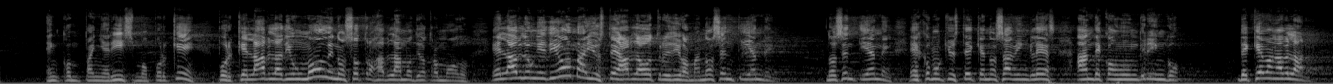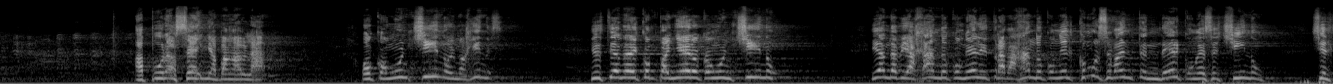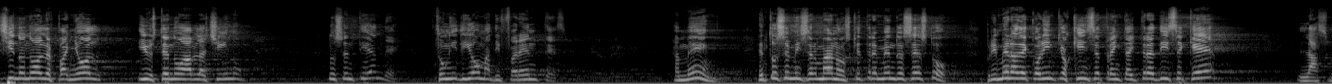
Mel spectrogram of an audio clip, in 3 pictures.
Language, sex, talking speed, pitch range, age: Spanish, male, 175 wpm, 190-270 Hz, 30-49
